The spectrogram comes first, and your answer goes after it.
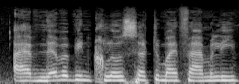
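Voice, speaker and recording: Noticeable background noise sits behind this man's voice. He talks at a moderate pace with a high pitch. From India. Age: 70s. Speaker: cancer survivor speaker. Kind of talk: personal testimony talk.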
